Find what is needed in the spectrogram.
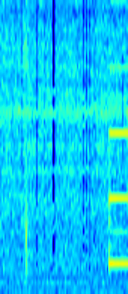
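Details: Dräger Apollo anesthesia machine set up for use as an ICU ventilator on a test lung: quiet room hum, then a single steady high-pitched electronic beep as ventilator settings are confirmed.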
